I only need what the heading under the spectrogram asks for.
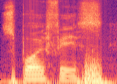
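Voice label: "spoil face", Nigerian Pidgin, male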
